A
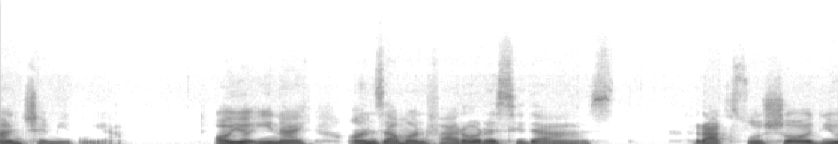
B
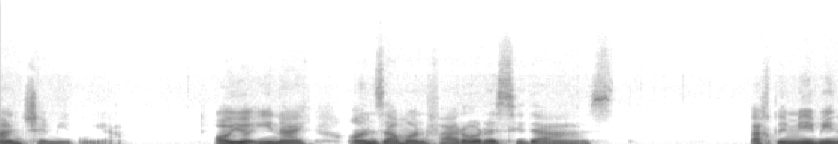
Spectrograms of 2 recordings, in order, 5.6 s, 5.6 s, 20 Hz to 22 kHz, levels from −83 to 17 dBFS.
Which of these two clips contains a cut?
A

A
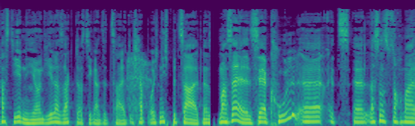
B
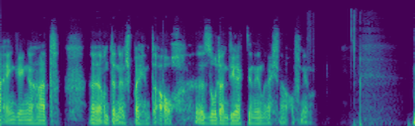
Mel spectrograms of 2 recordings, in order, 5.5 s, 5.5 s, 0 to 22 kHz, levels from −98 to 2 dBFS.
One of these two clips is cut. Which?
A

